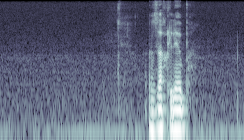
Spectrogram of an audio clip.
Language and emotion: Russian, neutral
